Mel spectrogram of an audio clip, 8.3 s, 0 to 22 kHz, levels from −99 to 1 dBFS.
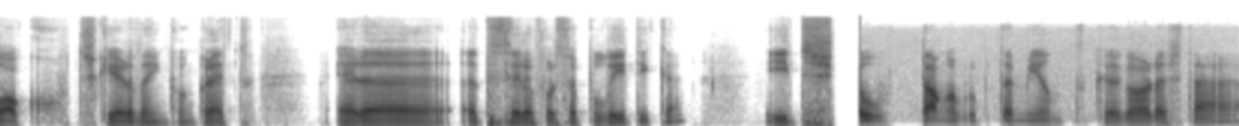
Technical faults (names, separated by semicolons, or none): lost packet rebuilt from error correction; input switched to a poorer device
